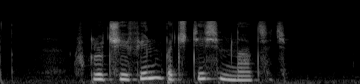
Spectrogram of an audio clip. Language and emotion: Russian, neutral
